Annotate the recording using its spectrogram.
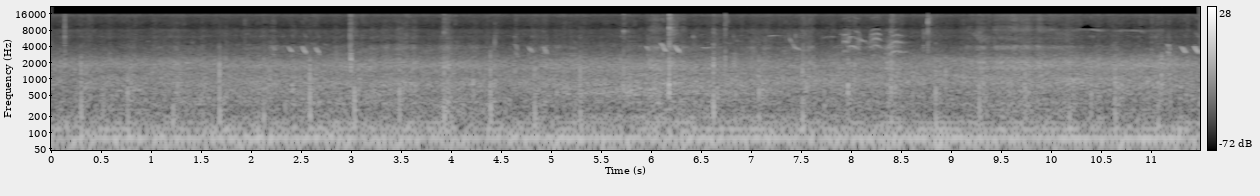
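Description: Footsteps tread steadily on a wet paved path.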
